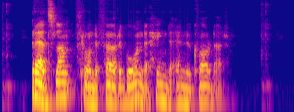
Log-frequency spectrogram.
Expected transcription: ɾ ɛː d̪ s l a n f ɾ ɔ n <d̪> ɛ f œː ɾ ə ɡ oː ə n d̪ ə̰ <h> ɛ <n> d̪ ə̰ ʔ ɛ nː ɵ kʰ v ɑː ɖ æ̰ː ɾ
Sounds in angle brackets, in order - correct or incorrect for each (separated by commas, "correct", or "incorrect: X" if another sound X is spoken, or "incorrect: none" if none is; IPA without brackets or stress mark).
correct, correct, incorrect: ŋ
